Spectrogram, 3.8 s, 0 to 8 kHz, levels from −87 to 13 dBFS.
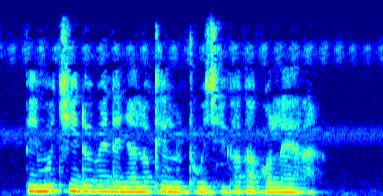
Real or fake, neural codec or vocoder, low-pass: real; none; 7.2 kHz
